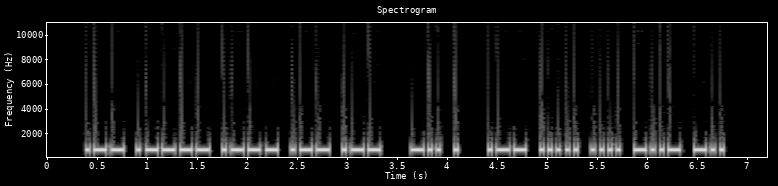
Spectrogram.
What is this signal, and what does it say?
Morse code, heard as a keyed tone, about 28 wpm, 700 Hz. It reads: W1JWW DE W5HXD
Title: USA Callsign DE Callsign 28wpm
